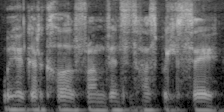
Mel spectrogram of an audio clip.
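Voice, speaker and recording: A middle-aged man with a west of Ireland accent, giving a personal account in a radio interview in measured, halting phrases. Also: sits low, completely flat delivery, bright, forceful tone, slightly rough. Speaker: interview guest, a father telling a family story.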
